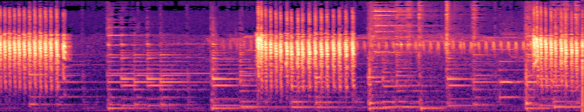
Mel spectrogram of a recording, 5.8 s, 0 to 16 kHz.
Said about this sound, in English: The one we just heard is today's featured feathered friend, the belted kingfisher, which can be seen year-round pretty much all over the lower 48, and in summer across Canada and Alaska.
